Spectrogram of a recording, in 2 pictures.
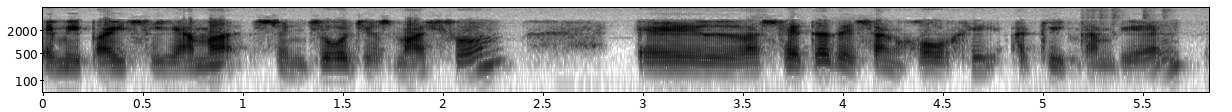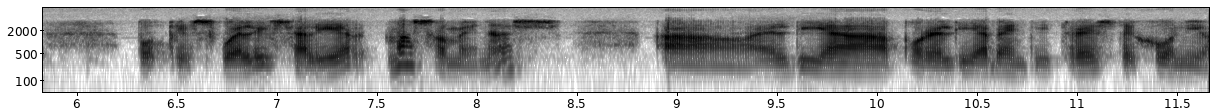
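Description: A man speaks at a very slow pace. His pitch sits fairly low. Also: ordinary pitch variation. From England. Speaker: mushroom expert contributor. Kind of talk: casual radio chat.

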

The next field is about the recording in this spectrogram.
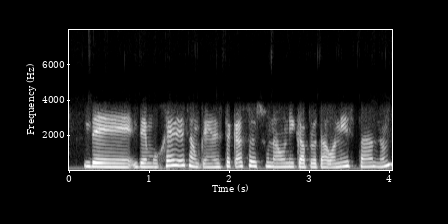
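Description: A woman's fairly high-pitched, unremarkable speaking voice at a moderate pace. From Asturias, Spain (Oviedo). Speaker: novelist. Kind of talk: radio interview.

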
